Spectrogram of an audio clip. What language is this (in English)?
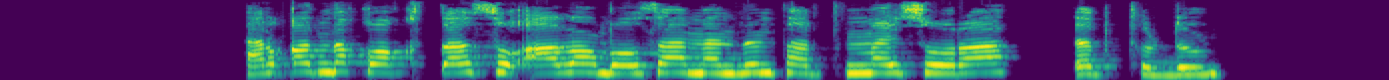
Uyghur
